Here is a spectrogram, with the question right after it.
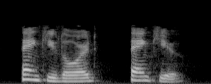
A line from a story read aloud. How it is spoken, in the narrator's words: The old man smiled and nodded, saying calmly and with satisfaction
